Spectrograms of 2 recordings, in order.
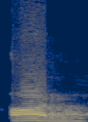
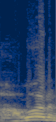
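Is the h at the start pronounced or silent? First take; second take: silent; pronounced. First: The word starts with a vowel, no h. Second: The word starts with an h sound. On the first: The speaker calls it right. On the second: The speaker calls it wrong.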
